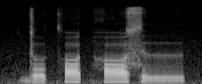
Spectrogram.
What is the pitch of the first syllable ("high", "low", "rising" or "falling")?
low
